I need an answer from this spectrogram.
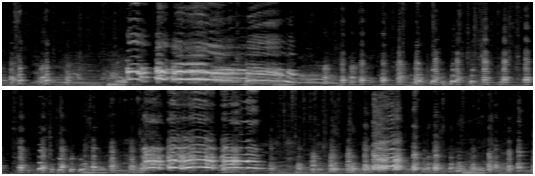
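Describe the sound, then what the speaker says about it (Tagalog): Chickens cluck continuously while roosters crow loudly and close, with repeated crowing calls rising over a busy farmyard background. "Meron pa po ritong ibang mga manok."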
